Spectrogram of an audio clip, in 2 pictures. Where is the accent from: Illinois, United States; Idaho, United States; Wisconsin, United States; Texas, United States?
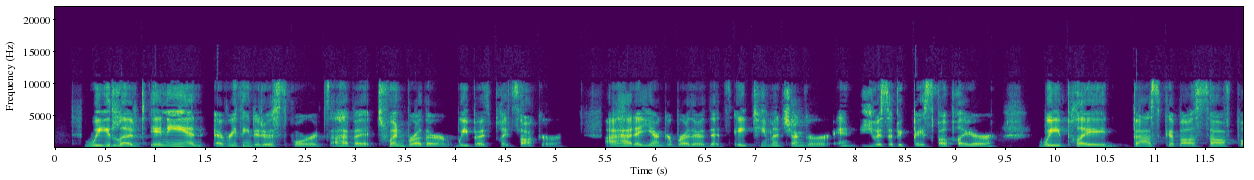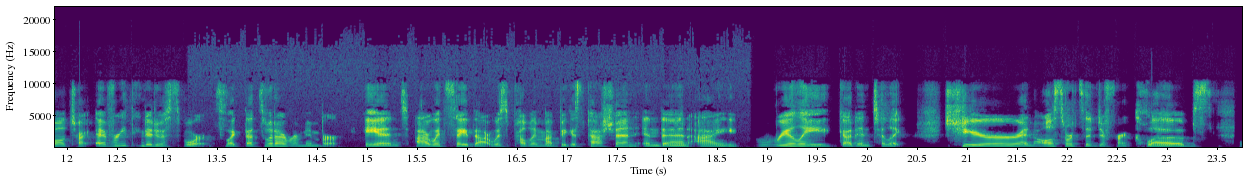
Texas, United States; Duncanville; I did. I grew up in Duncanville, Texas.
